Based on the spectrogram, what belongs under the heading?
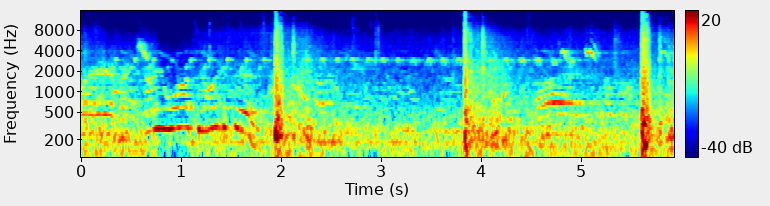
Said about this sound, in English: Yesterday, the Central Quad outside the Arkansas Union on the University of Arkansas campus was abuzz with chirping birds, chatting students, and the sound of a sledgehammer colliding with the already dented hood of an old, rusted LTD Crown Victoria.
